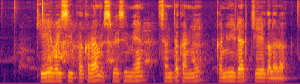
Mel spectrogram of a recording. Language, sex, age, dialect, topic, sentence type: Telugu, male, 18-24, Southern, banking, question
